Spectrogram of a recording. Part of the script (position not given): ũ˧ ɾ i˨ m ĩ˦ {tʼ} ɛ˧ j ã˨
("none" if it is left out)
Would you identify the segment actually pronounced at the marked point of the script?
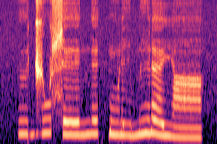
ɾ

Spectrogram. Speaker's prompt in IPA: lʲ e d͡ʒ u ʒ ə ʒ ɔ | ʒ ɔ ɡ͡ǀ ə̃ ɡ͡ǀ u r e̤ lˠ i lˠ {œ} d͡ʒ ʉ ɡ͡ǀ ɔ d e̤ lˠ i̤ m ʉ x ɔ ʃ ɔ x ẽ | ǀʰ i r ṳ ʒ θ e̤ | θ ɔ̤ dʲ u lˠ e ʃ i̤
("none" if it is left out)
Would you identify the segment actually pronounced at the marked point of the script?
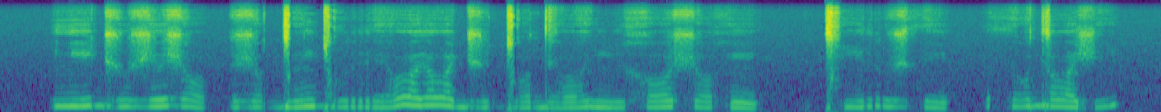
ə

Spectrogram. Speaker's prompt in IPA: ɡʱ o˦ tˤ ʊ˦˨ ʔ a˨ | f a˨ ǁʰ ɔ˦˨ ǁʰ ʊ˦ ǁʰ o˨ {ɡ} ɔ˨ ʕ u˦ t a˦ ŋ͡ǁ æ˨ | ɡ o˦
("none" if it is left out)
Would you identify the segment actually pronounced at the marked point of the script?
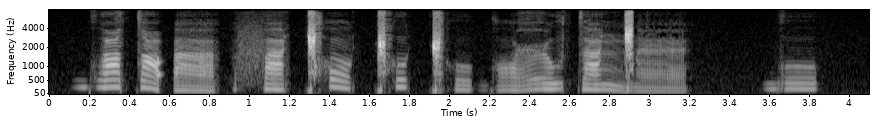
ɡ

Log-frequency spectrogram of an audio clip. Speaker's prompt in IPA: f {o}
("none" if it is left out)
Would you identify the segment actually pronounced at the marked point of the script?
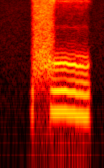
u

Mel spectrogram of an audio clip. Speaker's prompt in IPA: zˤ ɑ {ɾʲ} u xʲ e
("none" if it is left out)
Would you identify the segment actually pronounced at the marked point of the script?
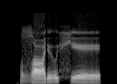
ɾʲ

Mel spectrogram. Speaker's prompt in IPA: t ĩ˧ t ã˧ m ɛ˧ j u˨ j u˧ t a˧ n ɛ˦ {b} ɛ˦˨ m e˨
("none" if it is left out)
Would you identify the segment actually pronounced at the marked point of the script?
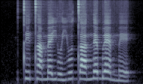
b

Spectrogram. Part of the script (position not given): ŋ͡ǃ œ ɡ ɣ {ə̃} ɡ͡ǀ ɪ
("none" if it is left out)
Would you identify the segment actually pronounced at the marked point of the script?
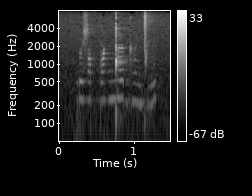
ə̃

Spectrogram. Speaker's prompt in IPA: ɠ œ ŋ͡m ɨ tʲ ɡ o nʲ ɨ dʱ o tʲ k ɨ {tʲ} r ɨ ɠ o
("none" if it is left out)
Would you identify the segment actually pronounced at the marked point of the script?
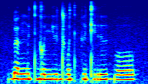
tʲ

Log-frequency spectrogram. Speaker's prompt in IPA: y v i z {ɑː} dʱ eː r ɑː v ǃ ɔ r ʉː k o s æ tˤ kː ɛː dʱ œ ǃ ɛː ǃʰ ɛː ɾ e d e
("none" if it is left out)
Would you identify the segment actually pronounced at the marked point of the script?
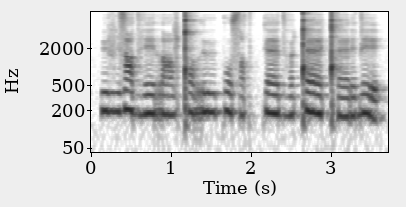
ɑ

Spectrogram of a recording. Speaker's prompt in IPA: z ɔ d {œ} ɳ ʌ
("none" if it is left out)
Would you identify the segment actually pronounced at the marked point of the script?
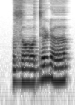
œ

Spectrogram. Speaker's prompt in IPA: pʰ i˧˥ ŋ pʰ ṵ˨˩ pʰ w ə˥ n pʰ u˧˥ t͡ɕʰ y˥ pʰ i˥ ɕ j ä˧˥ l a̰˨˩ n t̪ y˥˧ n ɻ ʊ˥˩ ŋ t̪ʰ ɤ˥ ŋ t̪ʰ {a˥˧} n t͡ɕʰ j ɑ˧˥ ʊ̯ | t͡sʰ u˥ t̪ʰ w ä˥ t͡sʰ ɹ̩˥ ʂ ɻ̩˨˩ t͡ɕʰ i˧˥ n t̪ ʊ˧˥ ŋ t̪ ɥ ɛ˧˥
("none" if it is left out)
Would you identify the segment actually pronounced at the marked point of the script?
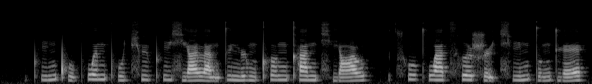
a˥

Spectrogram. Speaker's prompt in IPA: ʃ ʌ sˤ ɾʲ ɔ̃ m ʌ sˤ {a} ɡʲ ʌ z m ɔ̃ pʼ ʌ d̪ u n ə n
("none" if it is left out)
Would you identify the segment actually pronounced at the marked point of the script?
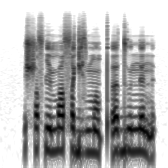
ʌ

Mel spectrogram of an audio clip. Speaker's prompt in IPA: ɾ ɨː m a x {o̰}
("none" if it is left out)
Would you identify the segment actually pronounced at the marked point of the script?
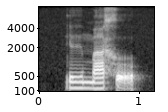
o̰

